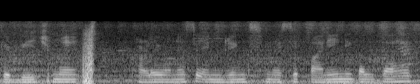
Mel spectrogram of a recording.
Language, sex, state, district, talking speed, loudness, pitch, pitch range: Hindi, male, Uttar Pradesh, Lucknow, 170 wpm, -19 LUFS, 115 Hz, 110-120 Hz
